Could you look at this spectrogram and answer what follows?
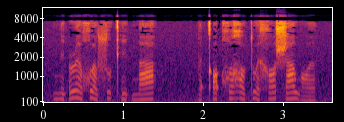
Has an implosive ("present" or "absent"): absent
